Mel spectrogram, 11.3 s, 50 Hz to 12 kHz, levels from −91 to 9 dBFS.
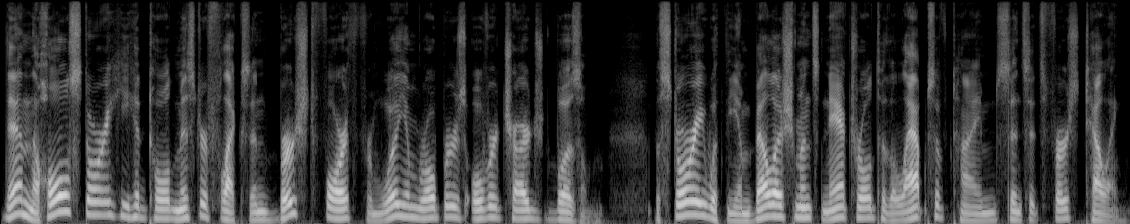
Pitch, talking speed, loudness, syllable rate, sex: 140 Hz, 165 wpm, -18 LUFS, 4.6 syllables/s, male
